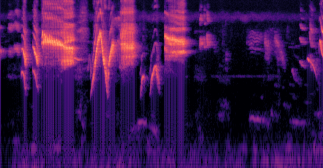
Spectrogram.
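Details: Kept Asian pied starling delivering loud mimicry, copying birds like the green leafbird and magpie-robin: strident whistles, steep up-and-down swoops and harsh rasps in quick succession, over low hum.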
